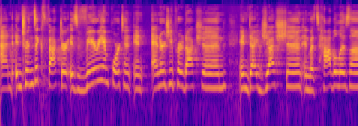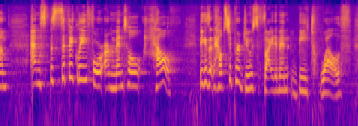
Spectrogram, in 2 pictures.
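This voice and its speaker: Over noticeable background noise, a woman with a Gujarati accent speaks fairly slowly at a high pitch with lively intonation. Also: very even loudness. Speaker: Ayurvedic medicine teacher. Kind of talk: lecture.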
